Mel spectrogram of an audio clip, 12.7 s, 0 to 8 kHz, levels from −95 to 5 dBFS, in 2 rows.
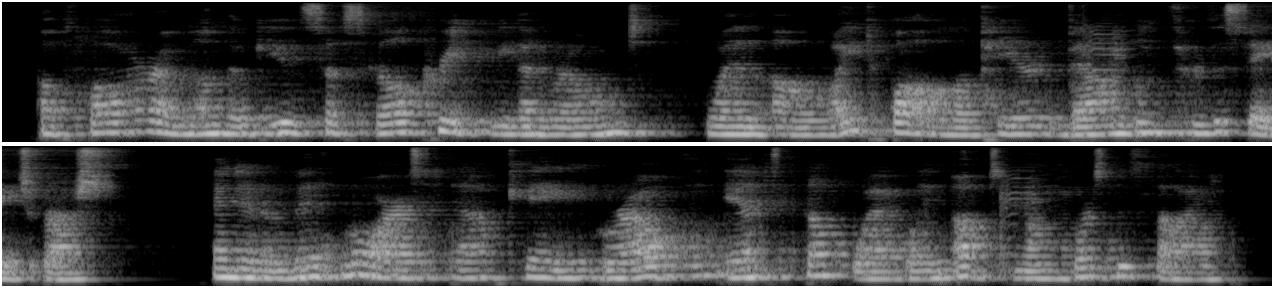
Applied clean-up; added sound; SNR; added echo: neural mask model DeepFilterNet 3.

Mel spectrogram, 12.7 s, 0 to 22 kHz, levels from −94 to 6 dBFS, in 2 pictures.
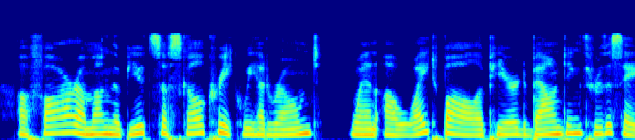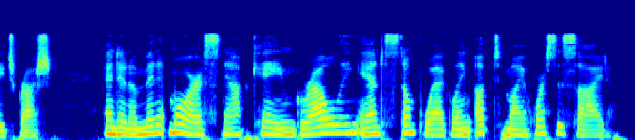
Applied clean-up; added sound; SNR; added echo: none; none; none; none.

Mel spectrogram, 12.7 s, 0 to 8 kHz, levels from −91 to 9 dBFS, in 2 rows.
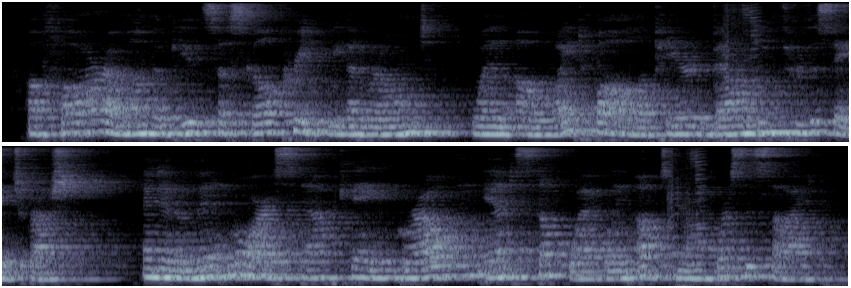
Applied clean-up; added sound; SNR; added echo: neural separator model SepFormer DNS4.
